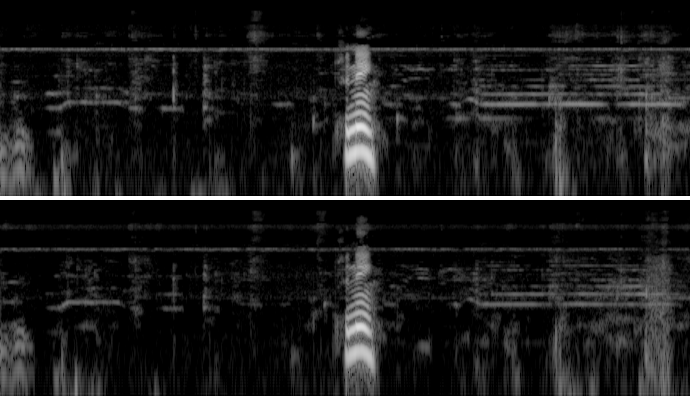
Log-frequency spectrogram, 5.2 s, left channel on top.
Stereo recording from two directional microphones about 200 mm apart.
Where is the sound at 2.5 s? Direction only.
5° left (ahead or behind).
